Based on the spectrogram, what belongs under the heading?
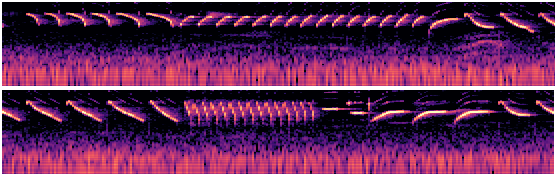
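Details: Canary, a young bird in training, sings loud rapid repeated downward-sweeping whistles, fast rolling trills and a dense buzzy burst, with clean high notes and no other sounds.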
